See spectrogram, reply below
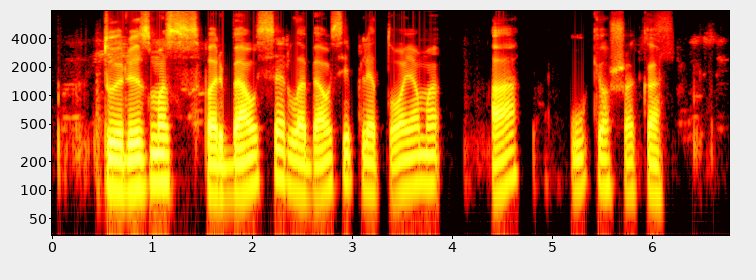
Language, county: Lithuanian, Utena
